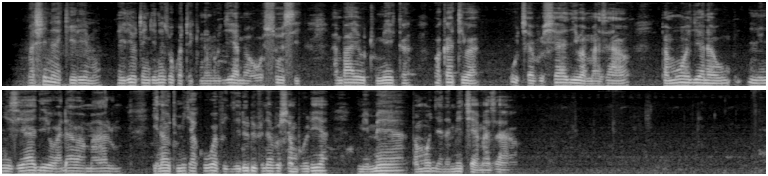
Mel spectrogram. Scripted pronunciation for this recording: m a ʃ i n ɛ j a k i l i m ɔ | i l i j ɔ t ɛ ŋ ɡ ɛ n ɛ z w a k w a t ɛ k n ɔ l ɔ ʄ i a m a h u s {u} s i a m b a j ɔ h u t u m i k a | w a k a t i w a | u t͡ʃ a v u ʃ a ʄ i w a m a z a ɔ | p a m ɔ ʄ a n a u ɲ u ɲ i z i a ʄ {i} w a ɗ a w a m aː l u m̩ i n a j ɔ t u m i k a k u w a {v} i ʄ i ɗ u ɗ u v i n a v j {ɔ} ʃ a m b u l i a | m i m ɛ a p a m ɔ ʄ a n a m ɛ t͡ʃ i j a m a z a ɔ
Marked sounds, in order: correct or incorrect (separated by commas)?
correct, correct, correct, correct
